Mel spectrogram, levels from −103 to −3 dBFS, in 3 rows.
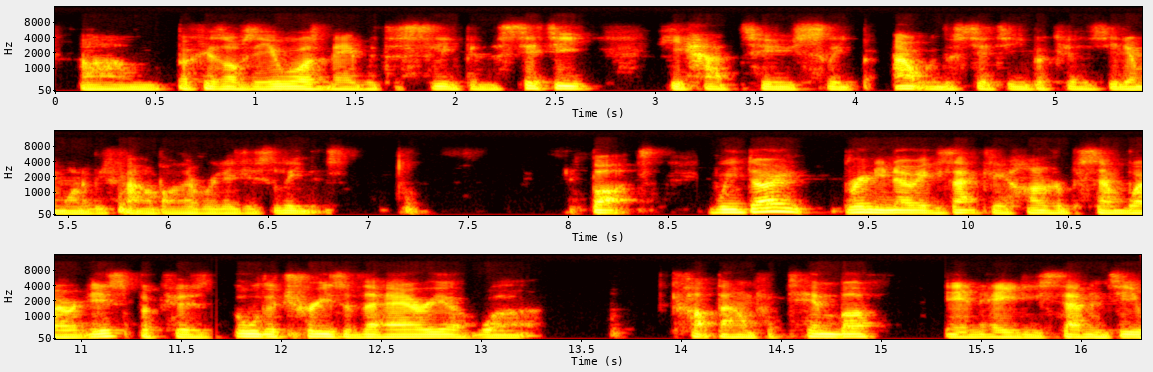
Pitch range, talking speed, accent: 95-110 Hz, 200 wpm, British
